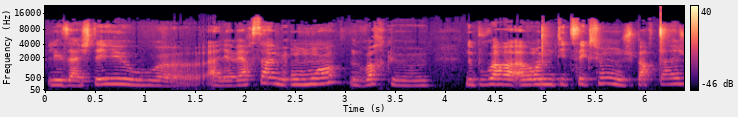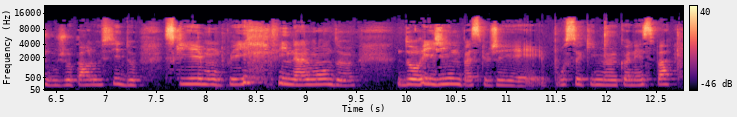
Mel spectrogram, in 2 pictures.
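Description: A woman's voice: mid-range voice, fairly even intonation, moderate pace, a little mellow, slight background noise. Young Spanish-born woman, non-native speaker, casual podcast host, rambling with fillers, camera mic in a shop. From Spain. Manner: rambling, many fillers and restarts, gesturing with hands. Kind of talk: casual video podcast chat. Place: yarn shop in front of shelves.

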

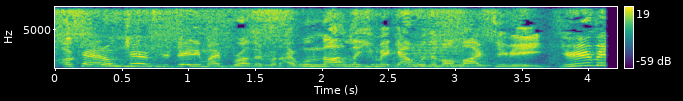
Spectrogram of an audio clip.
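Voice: medium pitch, very fast, a loud crowd, natural voice. A performer voicing an outraged, protective skeleton brother in a fan comic dub.

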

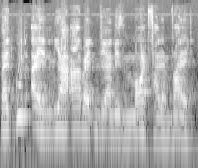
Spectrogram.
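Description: Man as a high-voiced, pushy police official. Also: a little fast, a little mellow, close to an everyday voice. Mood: eager. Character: brash, jovial, pushy fat male police official. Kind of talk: amateur comedy audio drama. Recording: faint background noise.

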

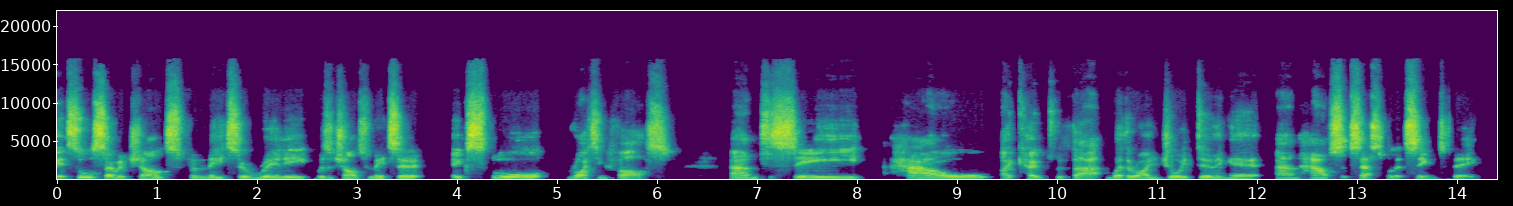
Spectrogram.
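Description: A man in his thirties answering interview questions as a writer, speaking thoughtfully and haltingly with a self-deprecating touch, in a room at home. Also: medium pitch, steady tone, rough recording. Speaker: interviewed audio drama writer. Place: domestic room indoors.

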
